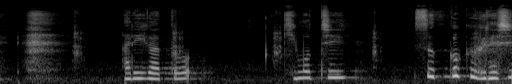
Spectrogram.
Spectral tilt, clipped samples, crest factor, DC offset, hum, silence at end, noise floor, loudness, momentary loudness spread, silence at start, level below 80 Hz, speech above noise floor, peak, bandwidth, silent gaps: -2 dB/octave; under 0.1%; 20 dB; under 0.1%; none; 0 s; -58 dBFS; -29 LUFS; 23 LU; 0 s; -64 dBFS; 32 dB; -10 dBFS; 18 kHz; none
